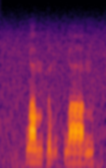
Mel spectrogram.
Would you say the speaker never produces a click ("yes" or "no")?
yes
